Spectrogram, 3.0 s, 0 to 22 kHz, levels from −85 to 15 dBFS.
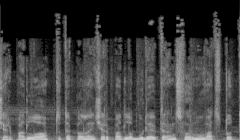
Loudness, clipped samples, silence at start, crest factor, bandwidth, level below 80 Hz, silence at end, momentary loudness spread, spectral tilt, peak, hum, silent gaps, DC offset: -12 LUFS; under 0.1%; 0 s; 12 dB; over 20 kHz; -34 dBFS; 0 s; 3 LU; -5.5 dB/octave; 0 dBFS; none; none; 1%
